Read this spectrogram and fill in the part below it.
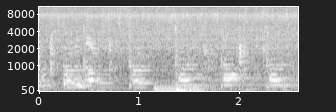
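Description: Tenderized chicken feet hit a hot frying pan for a chicken feet and alugbati dish, crackling and sizzling steadily with repeated stirring clatters, close and clear, no voices.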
